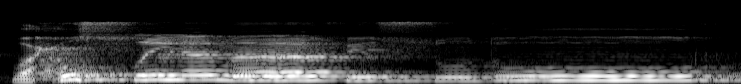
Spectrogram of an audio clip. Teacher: واو ہونٹوں کی نا تمام گلائی سے ادا کریں گے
